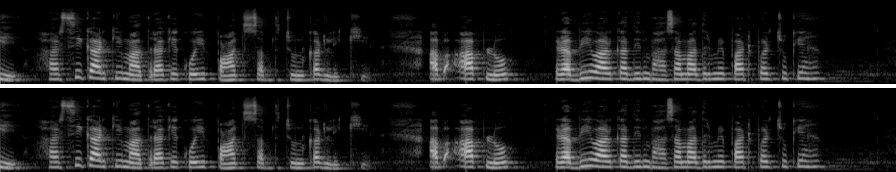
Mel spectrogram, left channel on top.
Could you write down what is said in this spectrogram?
हर्षिकार की मात्रा के कोई 5 शब्द चुनकर लिखिए। अब आप लोग रविवार का दिन भाषा मादरी में पाठ पढ़ चुके हैं,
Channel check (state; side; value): identical; both; correlation 1.00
